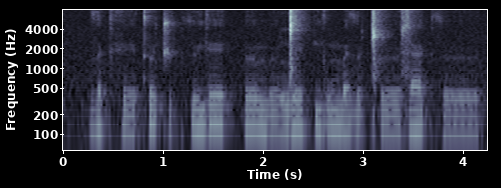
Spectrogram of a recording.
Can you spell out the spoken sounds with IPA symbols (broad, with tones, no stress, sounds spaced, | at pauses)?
ð ɛ˧ k h eː˩ t̪ʰ ø˥ t͡ʃ ø˩ k θ y˧ j e˥ | øː˥ m øː˩ ŋ͡ǀ eː˥ k j u˥ m ɛ˧ ð ø˩ ǀʰ øː˩ z æː˥ k θ øː˩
